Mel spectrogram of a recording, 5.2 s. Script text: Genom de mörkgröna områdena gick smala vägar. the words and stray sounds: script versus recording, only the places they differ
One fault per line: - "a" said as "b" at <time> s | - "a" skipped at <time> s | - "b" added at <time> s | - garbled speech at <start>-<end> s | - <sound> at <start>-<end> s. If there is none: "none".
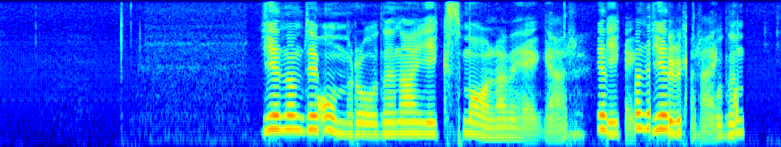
- "mörkgröna" skipped at 2.1 s
- garbled speech at 4.0-5.0 s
